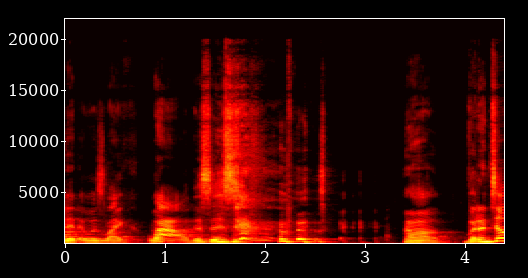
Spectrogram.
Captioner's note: laughter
